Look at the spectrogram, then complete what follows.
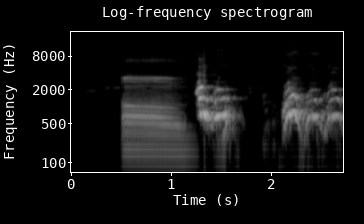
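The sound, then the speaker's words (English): Dogs bark loudly: a drawn-out, whining howl gives way to two rough, excited bursts of barking with a brief pause between them. “God damn it with these dogs.”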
